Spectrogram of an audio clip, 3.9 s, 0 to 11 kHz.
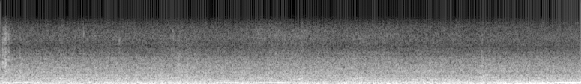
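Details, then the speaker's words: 2016 Kia Sedona on a test drive after front and rear brake replacement, up to a 45 mph limit. Steady road rumble through the stop with no squeal, grinding, pulsing or vibration; normal braking. "speed limit's 45 let's get up there [Music] yeah smooth so far everything's been good I ain't felt any kind of vibration or anything stomping feeling good"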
